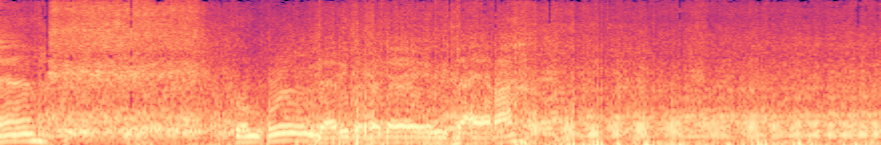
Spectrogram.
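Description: A motorcycle engine hums and revs while riding along a road.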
